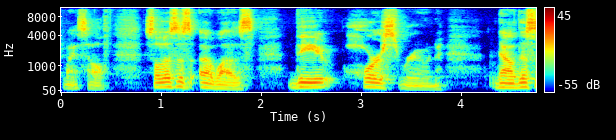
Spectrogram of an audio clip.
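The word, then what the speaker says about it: Ehwaz: I mispronounce and interchange them a bit, and I will always correct myself. So this is Ewas, the horse rune.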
